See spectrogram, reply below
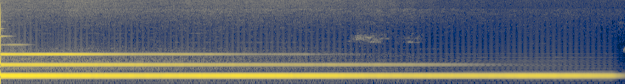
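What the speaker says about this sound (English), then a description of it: "And that is the C note." A steady pure C-note tone for the sacral chakra, with faint overtones, holds at an even, moderate loudness for about six seconds before cutting off.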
